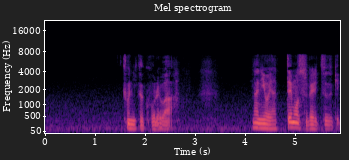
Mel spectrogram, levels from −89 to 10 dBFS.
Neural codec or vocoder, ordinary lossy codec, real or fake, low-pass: none; AAC, 48 kbps; real; 7.2 kHz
